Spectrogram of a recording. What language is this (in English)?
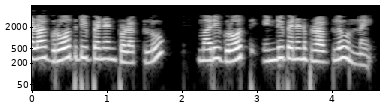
Telugu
